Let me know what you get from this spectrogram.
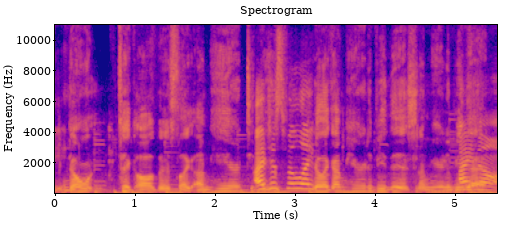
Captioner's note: none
